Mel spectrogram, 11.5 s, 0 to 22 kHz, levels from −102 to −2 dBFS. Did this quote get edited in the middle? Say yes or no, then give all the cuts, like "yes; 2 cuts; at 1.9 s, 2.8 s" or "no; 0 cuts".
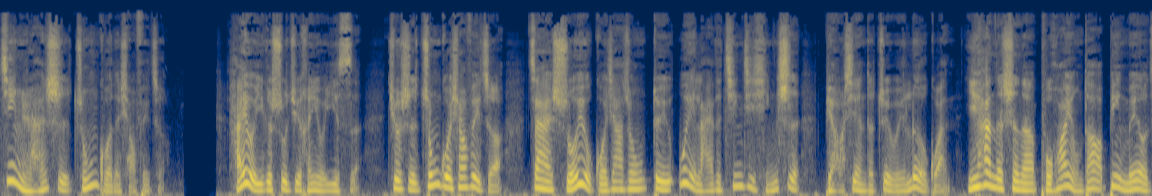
yes; 1 cut; at 9.5 s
